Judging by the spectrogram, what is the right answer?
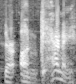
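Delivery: slow, awestruck, dramatic.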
